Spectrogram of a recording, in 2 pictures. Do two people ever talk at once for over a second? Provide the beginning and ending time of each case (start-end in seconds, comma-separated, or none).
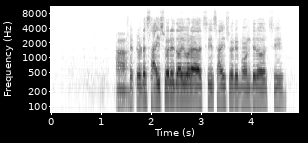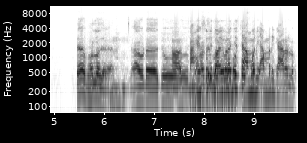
7.4-9.2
